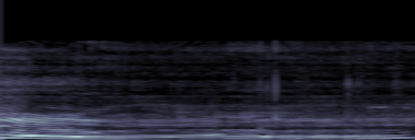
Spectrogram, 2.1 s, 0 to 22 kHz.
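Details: Amadeus, a 5-year-old red male Siberian Husky, 'talks' with a long, tuneful howl-like whine starting high, sinking lower, then turning up with a rougher, grumbling edge, asking for food or sweeties.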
